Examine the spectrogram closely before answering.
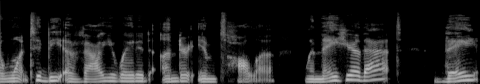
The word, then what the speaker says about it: EMTALA: It's called EMTALA. It's spelled E-M as in Mary, T-A-L-A.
